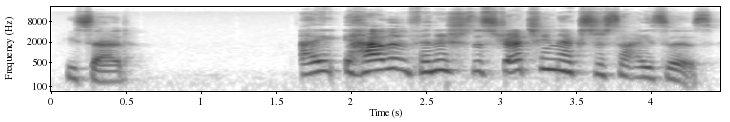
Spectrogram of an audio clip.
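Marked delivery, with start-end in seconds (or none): 1.7-4.4 put-on higher, whiny young protest; a higher-voiced boy complaining. A narrator's reading. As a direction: plead it like a reluctant boy. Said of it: "Sophos protested".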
